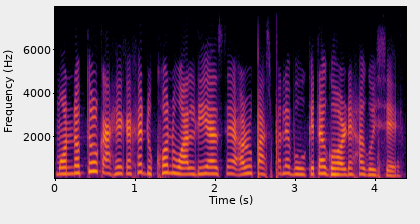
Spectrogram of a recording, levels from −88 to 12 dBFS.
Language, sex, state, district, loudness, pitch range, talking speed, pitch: Assamese, female, Assam, Sonitpur, -15 LUFS, 275-310 Hz, 165 wpm, 295 Hz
